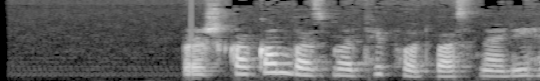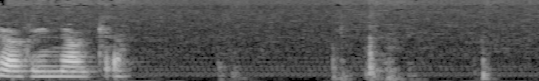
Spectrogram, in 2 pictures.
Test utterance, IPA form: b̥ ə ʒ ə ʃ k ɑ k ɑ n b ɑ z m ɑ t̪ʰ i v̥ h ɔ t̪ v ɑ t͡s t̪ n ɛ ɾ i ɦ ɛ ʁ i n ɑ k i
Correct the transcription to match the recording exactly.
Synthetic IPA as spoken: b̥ ə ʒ ə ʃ k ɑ k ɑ n b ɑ z m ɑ t̪ʰ i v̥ h ɔ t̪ v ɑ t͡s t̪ n ɛ ɾ i ɦ ɛ ʁ i n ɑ k ɛ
